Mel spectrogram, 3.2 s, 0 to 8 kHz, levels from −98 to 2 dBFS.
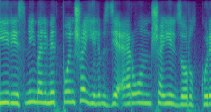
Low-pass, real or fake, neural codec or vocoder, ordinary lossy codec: none; fake; codec, 16 kHz, about 1 kbps, DyCAST, with the encoder's durations; none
